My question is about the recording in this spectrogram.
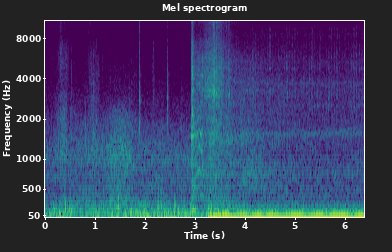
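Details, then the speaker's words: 1955 Ford pickup with a used 1965 Ford 289 four-barrel V8 (225 hp) and 4-speed top loader. Valves readjusted from about 0.030 to 0.015 in and radiator flushed. Starts fast and idles smoothly; some blow-by remains. "so we readjusted those and uh it's a lot smoother now which I'll show you here in a minute"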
